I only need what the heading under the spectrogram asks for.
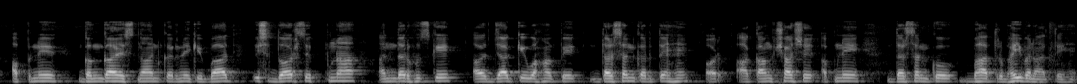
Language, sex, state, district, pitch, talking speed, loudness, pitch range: Hindi, male, Uttar Pradesh, Varanasi, 145 Hz, 155 wpm, -27 LUFS, 140-150 Hz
